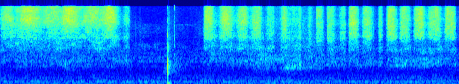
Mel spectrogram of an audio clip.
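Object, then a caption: Small cardboard box. Gloved fingertips scratch and rub a small, hollow, yellow-white cardboard camera adapter box held close to the microphone. A bright, airy scratching starts the clip, then falls to a brief near-silence broken by one sharp tap. It resumes as a run of quick, rhythmic scratching strokes.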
